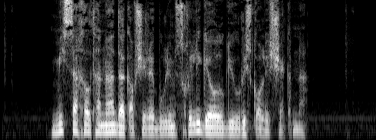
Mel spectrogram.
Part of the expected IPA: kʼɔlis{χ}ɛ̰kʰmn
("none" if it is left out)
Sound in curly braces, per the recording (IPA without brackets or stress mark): ʃ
